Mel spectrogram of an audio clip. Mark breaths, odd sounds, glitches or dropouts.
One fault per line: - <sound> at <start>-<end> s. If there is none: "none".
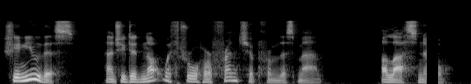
- dropout at 4.3-4.4 s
